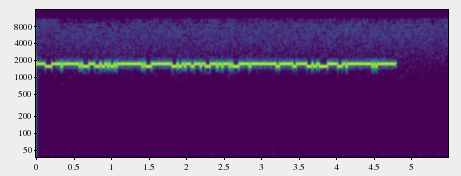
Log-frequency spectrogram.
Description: RTTY (45.45 baud, 170 Hz shift), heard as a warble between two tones, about 1650 Hz centre. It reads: … DE UA3VV TNX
